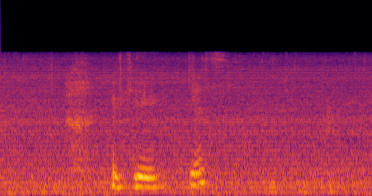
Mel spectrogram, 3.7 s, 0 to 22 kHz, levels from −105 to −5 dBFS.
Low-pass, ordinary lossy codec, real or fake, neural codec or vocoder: 7.2 kHz; none; fake; vocoder, 24 kHz, 100 mel bands, Vocos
